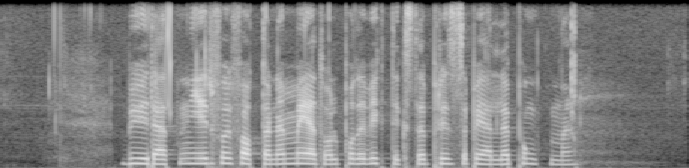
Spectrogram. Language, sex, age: Norwegian, female, 25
